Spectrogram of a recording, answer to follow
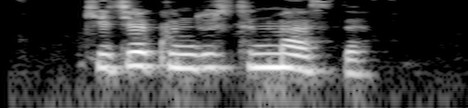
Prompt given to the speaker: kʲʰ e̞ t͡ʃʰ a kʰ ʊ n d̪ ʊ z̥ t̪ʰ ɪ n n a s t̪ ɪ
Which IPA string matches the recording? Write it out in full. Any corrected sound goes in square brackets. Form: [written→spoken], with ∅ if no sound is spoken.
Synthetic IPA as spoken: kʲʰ e̞ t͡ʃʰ a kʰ ʊ n d̪ ʊ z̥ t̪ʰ ɪ n [n→m] a s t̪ ɪ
